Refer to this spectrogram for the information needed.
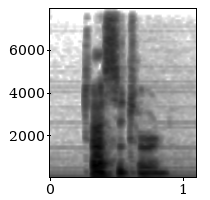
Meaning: Silent; temperamentally untalkative; disinclined to speak
- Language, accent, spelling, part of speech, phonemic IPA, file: English, US, taciturn, adjective, /ˈtæs.ɪˌtɝn/, En-us-taciturn.ogg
